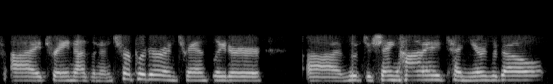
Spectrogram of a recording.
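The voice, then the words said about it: American-sounding English accent. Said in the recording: “I have this very deceivingly American accent”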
